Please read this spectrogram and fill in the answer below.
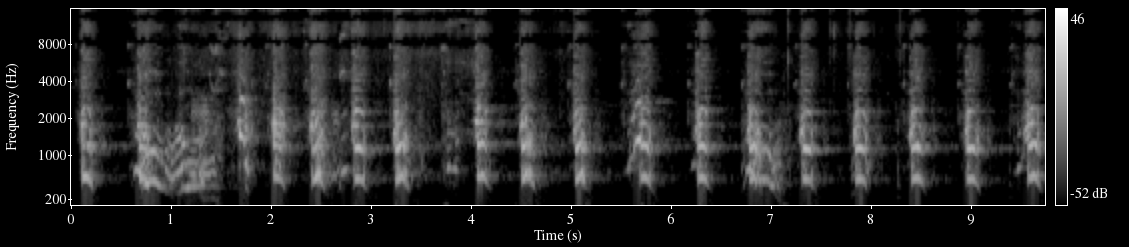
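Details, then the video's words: Redbone Coonhounds barking at a chipmunk up an oak tree; a brief wavering howl opens, followed by evenly spaced loud barks repeated nearly twice a second. "Redbone Coonhounds Tree a Chipmunk"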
